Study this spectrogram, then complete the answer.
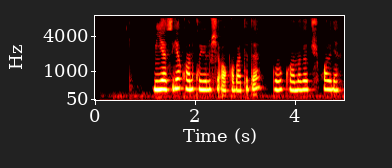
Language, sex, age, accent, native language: Uzbek, female, 18-24, Qashqadaryo, Uzbek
